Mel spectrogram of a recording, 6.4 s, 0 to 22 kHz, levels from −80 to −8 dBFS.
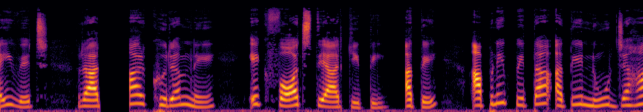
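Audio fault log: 1.00 to 1.30 s, digital wireless dropout. The speech cuts out into a clean hole of near silence lasting about 304 ms, then resumes. There is no crackle, hiss or burst of noise on either side of the gap. That clean edge is the mark of a digital radio link. The receiver lost too much data to rebuild the signal, so it muted the output with a very fast fade and waited for the link to recover.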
